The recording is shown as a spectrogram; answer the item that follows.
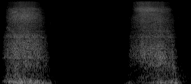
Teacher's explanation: So f is voiceless, so you can't really hear. You can still hear it, but it's not very powerful. Like f, very soft, like whispering, right?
